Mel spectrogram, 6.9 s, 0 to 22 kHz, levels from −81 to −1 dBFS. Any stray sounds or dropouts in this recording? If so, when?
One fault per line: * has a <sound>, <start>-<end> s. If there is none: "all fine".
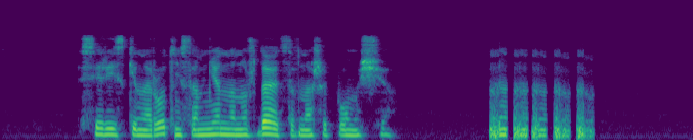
* has a laugh, 4.9-6.0 s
